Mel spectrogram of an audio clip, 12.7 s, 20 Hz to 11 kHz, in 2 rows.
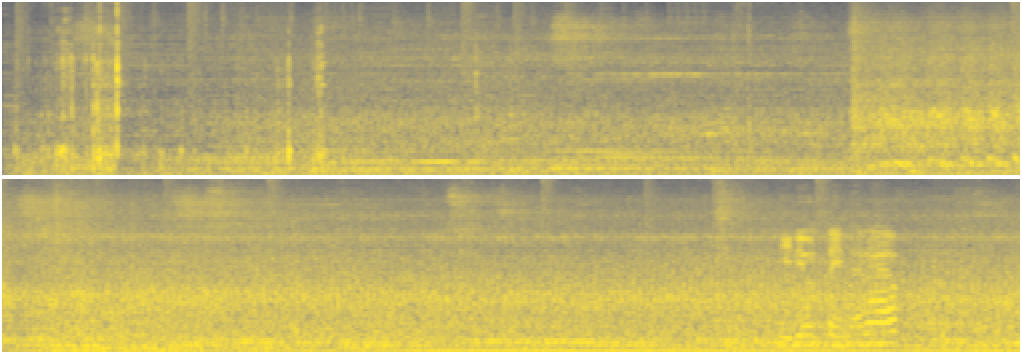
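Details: Volvo 400 hp tractor-unit diesel with two fully dead 180 Ah batteries, jump-started with a Spark JST24 jump starter: a few seconds of cranking, then it catches at once and settles into a steady, even idle, a normal start.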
